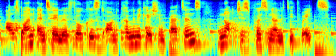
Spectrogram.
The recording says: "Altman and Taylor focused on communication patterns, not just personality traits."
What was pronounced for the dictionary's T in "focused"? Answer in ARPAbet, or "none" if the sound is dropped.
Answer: T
